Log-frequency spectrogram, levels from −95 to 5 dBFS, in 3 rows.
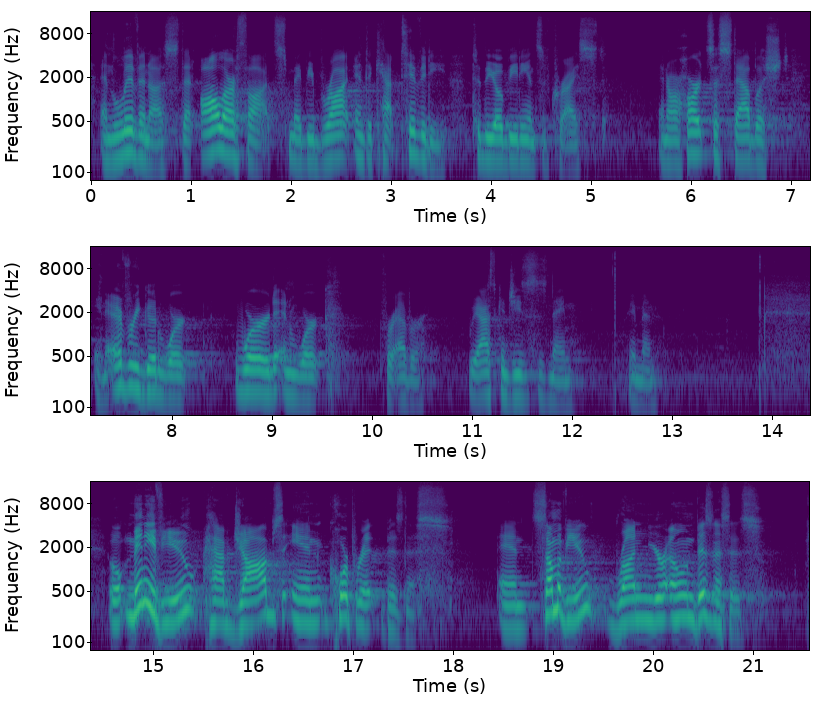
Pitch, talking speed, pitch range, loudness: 160 Hz, 145 wpm, 140-185 Hz, -38 LUFS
